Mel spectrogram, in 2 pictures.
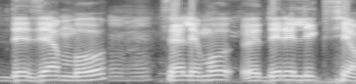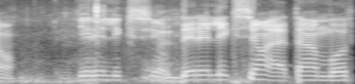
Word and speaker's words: déréliction: C'est éréliction ou bien déréliction? Déréliction. Déréliction. Oui. Déréliction s'écrit D et accent aigu, R et accent aigu, L, I, C, T, O, N.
